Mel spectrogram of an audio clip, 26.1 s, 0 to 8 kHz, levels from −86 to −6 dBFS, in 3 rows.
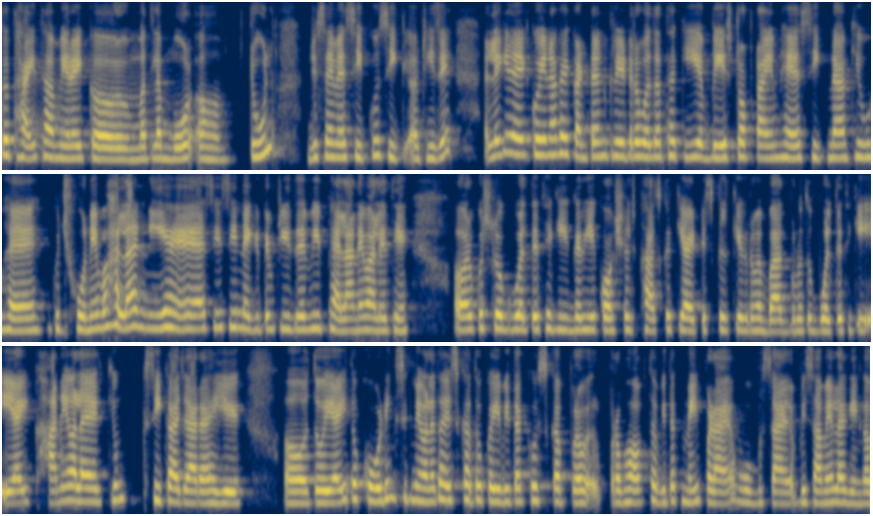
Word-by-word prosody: तो 280 - +5
था 240 - +2
ही 220 +2 0
था 245 -2 +3
मेरा 225 -1 +1
एक 225 0 -1
अ, 205 -1 +3
मतलब 220 0 -1
मोर 210 +3 +1
अ, 210 -2 -2 0.3
टूल 270 +10 +1 0.4
जिसे 245 +2 0
मैं 240 0 +2
सीखूँ 245 +2 -3
सीख 245 -5 -4
अ, 215 - -1
चीज़ें, 220 +1 -2 0.4
लेकिन 275 +6 +1
एक 285 -1 +3
कोई 280 -1 +5
ना 280 0 +1
कोई 305 -1 +3
कंटेंट 255 +2 -1
क्रिएटर 255 -1 +2
बोलता 250 0 +1
था - - +2
कि 235 - -7
ये 250 - +5 0.2
वेस्ट 235 +2 +1
ऑफ 245 0 0
टाइम 225 0 0
है, 225 -1 +2
सीखना 230 0 -2
क्यों 240 0 -4
है, 220 0 +3 0.2
कुछ 250 - -7
होने 240 0 +3
वाला 290 -2 +4
नहीं 255 -2 -2
है 275 -1 +5 0.3
ऐसी-ऐसी 275 +2 -4
नेगेटिव 240 -2 -1
चीज़ें 235 -1 0
भी 255 +1 0
फैलाने 215 0 +1
वाले 220 -1 +1
थे 215 -1 0 0.5
और 230 +1 +4
कुछ 260 0 -4
लोग 240 -2 +3
बोलते 235 -1 +2
थे 255 - -1
कि 230 -1 -3
अगर 225 +1 -2
ये 235 0 0
कौशल, 225 0 -1
ख़ास 215 -2 -2
करके 240 +1 -3
आईटी 220 0 +1
स्किल 225 +1 -5
की 230 - -1
अगर 220 0 -3
मैं 220 - -2
बात 205 -1 +1
बोलूँ, 210 0 -6
तो 220 - -4
बोलते 210 0 -1
थे 220 - -14
कि - - -2
एआई 215 +2 +3
खाने 230 +4 -1
वाला 250 -1 +5
है, 235 -1 +4
क्यों 260 +3 -3 0.2
सीखा 250 -3 +2
जा 220 -1 +3
रहा 210 0 +2
है 210 -1 0
ये? 205 0 +3 0.5
अ, 210 0 +4
तो 215 0 +3
एआई 215 +2 +4
तो 280 +1 0
कोडिंग 255 +4 +2
सीखने 265 -4 -3
वाला 235 0 +2
था, 280 - +2
इसका 265 +1 0
तो 260 - +2
कहीं 240 -2 +2
भी 230 - -2
तक 240 0 0
उसका 255 -2 0
प्र 215 - +4 0.3
प्रभाव 220 0 0
तो 260 - +1
अभी 220 -1 -4
तक 250 +1 -3
नहीं 230 +2 0
पड़ा 215 -2 +3
है, 200 0 0
वो 215 -2 -6
साय 210 -2 -1
अभी 220 - -4
समय 215 -1 -1
में 215 +1 +1
लगेगा 205 -2 -2
235 Hz, 245 wpm, -20 LUFS, 220-250 Hz, 0.5 s, तो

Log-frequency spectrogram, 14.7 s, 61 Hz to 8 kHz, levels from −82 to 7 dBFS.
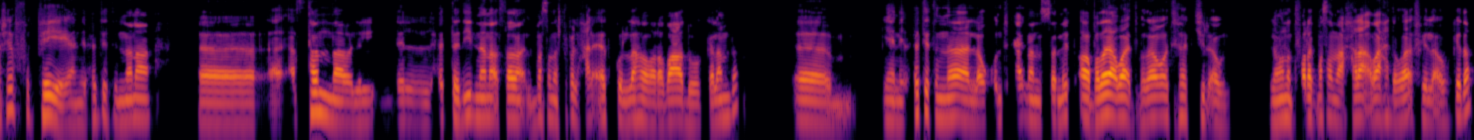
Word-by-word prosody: شايفه 170 -4 -8
فيَّ 145 -3 +2
يعني 110 0 -7
حتة 135 -1 -11
إن 120 +1 -5
أنا 130 0 +1 0.5
آآ 110 -1 +1 0.2
أ - - -5
أستنى 145 -7 +2
لل 115 +1 -10 0.3
للحتة 120 +3 -7
دي 140 +4 -3
إن 135 -2 -3
أنا 135 - +3
أستنى 130 -1 +1
مثلًا 135 -2 -4
أشوف 115 - -11
الحلقات - - -3
كلها 130 +2 -2
ورا 115 -3 +1
بعض 125 0 +5
والكلام 110 +4 -4
ده، 185 - -9 0.6
آمم، 125 - -1 0.3
يعني 120 -2 -5
حتة 150 -1 -2
إن 130 0 -5
أنا 135 -2 +6
لو 115 - +1
كنت 130 -1 -12
فعلًا 130 -1 -1
استنيت 130 +3 -3
آه 140 - +8
باضَّيع 145 +4 +9
وقت، 140 0 +5
باضَّيع 130 +3 +2
وقت 140 0 -1
فيها 140 0 -5
كتير 135 0 -9
أوي. 105 -1 -5 0.4
لو 125 +1 -2
أنا 135 - -1
اتفرج 140 +1 0
مثلًا 135 -2 -3
على 115 - +2
حلقة 140 +1 +3
واحدة 135 -3 +1
واقفل 130 0 -1
أو - - -3
كده، 145 +8 -1
130 Hz, 205 wpm, -25 LUFS, 120-140 Hz, 0.6 s, باضَّيع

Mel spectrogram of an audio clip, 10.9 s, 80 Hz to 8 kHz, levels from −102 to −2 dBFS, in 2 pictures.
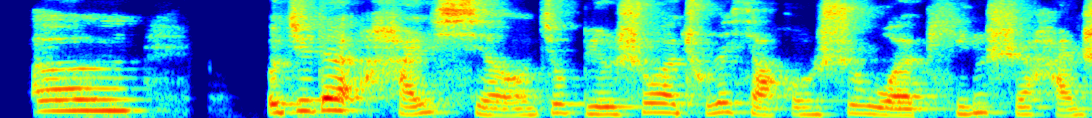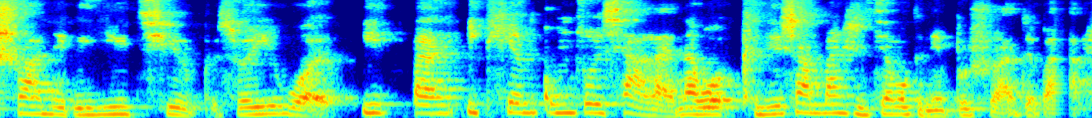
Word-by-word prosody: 嗯， 270 +1 +2 0.7
我 220 - +2
觉 225 +5 +4
得 275 0 +8
还 185 +4 +1
行。 185 -7 +9 0.2
就 220 +3 -1
比 215 -3 -8
如 180 - +1
说 225 +4 +2
除 215 -2 -2
了 230 - -1
小 225 -8 0
红 175 -1 -9
书， 195 +1 +2
我 160 -2 +3
平 155 +7 -6
时 180 -5 +1
还 150 -4 -4
刷 200 +2 +3
那 185 -2 -7
个 165 - -8
YouTube， 180 -1 -4
所 170 - -6
以 180 +2 -4
我 190 -4 -4 0.2
一 220 -1 -5
般 200 -1 -3
一 225 - -4
天 225 0 -7
工 215 +1 -7
作 220 0 -7
下 220 +1 -1
来 - - -4
那 180 - -2
我 175 0 -1
肯 180 - -7
定 190 - -6
上 220 +2 0
班 215 0 -5
时 180 -5 -5
间， 185 +3 -6
我 180 - -3
肯 145 - -11
定 140 - -7
不 155 - -10
刷， 160 - -7
对 - - -11
吧？ - - -9
195 Hz, 300 characters per minute, -24 LUFS, 175-220 Hz, 0.7 s, 行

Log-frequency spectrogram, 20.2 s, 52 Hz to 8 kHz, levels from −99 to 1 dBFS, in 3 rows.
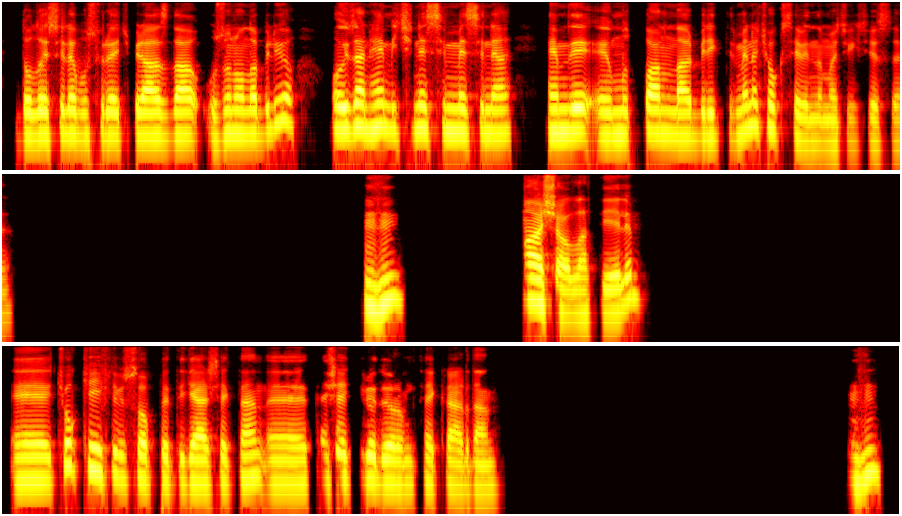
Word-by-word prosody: Dolayısıyla 150 +1 +1
bu 140 - -5
süreç 150 0 -3
biraz 145 -1 +4
daha 145 -1 +5
uzun 150 +3 -5
olabiliyor. 160 +9 0 0.3
O 175 - +3
yüzden 185 +2 +6
hem 185 0 +1
içine 180 +1 -2
sinmesine 165 -2 -1 0.2
hem 165 0 +2
de, 170 0 +5
eee, 145 - -1
mutlu 150 +3 +1
anılar 145 -3 +2
biriktirmene 145 +5 -2
çok 180 -3 -3
sevindim 120 -3 -4
açıkçası. 120 +1 -10 2.6
Hı - - +4
hı. 180 +6 +2 0.9
Maşallah 125 -9 +6
diyelim. 130 +11 0 2.0
Eee, 145 0 +2
çok 220 0 0
keyifli 185 -4 +2
bir 150 - -4
sohbetti 140 -2 -2
gerçekten, 135 +3 0
eee, 130 0 -1
teşekkür 150 +1 -4
ediyorum 130 -2 0
tekrardan. 120 -3 -4 2.6
Hı 135 - -4
hı. 175 +5 -2
145 Hz, 110 wpm, -21 LUFS, 135-165 Hz, 2.6 s, yüzden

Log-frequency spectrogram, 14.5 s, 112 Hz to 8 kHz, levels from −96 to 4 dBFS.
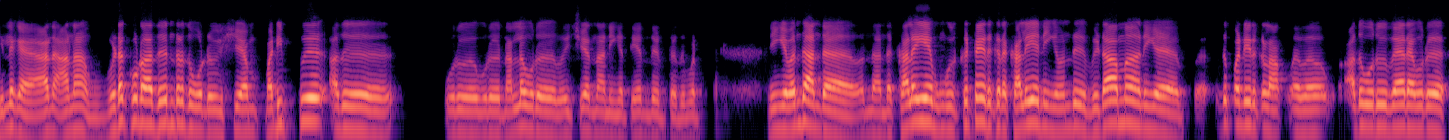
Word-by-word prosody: இல்லங்க. 150 +1 -1 0.2
ஆனா, 145 +2 0
ஆனா 155 +3 -2 0.3
விடக்கூடாதுன்றது 185 -1 +2
ஒரு 145 - -3
விஷயம், 145 0 -2
படிப்பு 180 +6 0 0.3
அது 160 +1 -2 1.0
ஒரு 140 +1 -4 0.2
ஒரு 135 0 -2
நல்ல 145 +5 -4
ஒரு 145 -2 +1 0.3
விஷயம் 140 +2 -5
தான் 130 -1 -6
நீங்க 125 0 -8
தேர்ந்தெடுத்தது. 125 -3 -8
பட், - - -9 0.7
நீங்க 155 +2 -2
வந்து 180 +4 +4
அந்த, 155 - +1 0.4
அந்த, 135 +2 -8
அந்த 135 - -4
கலைய 195 +4 +5
உங்கக்கிட்ட 155 +5 -3
இருக்கிற 175 -3 0
கலைய 180 +5 +4
நீங்க 155 -2 -4
வந்து 165 +1 -3
விடாம 185 +4 +4
நீங்க, 155 - +1 0.4
ப - - -11
இது 190 - -5
பண்ணியிருக்கலாம். 170 -6 0 0.2
அதா 140 0 0 0.4
அது - - -3
ஒரு 165 - 0
வேற 165 0 +4
ஒரு, 160 0 +3
160 Hz, 155 wpm, -24 LUFS, 145-180 Hz, 1.0 s, கலைய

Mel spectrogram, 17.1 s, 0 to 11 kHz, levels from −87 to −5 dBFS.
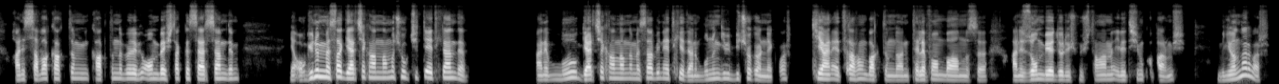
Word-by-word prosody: Hani, 130 +2 0
sabah 145 +3 +1
kalktım 155 0 -2
kalktığımda 160 +2 -2
böyle, 155 +1 0
15 150 -1 +2
dakika 160 -1 -1
sersemdim. 155 +1 +3 0.7
Ya, - - -3
o 120 - -3
günüm 200 +9 +4
mesela 200 +1 +6
gerçek 165 +3 +4
anlamda 180 +1 +1
çok 190 -3 -5
ciddi 180 +2 -2
etkilendi. 180 - +2 0.9
Hani, 125 0 0
bu 150 +8 -3
gerçek 145 +6 +4
anlamda 160 -1 -1
mesela 160 +2 0
beni 165 0 -6
etkiledi, 155 -5 -1
hani, 115 0 -4
bunun 150 +5 -6
gibi 155 -3 -7
birçok 150 0 -3
örnek 110 -5 -2
var 150 0 -9 0.3
ki 155 - +2
yani, 145 -1 +7
etrafıma 145 +3 0
baktığımda, 120 -2 -1
hani, 115 0 -5
telefon 135 0 0
bağımlısı, 115 -2 -1 0.3
hani, 115 0 0
zombiye 135 +2 +3
dönüşmüş, 125 -2 -5
tamamen 135 +1 -4
iletişimi 130 +2 -5
koparmış - - -6 0.4
milyonlar 140 - 0
var. 485 - -7
150 Hz, 160 wpm, -22 LUFS, 130-160 Hz, 0.9 s, yani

